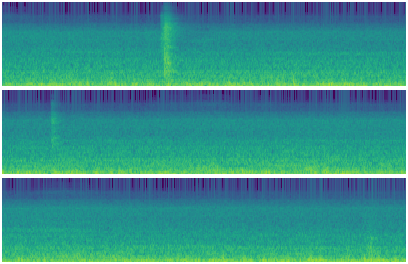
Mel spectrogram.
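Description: Train wheels clatter over rail joints as the train pulls away.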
